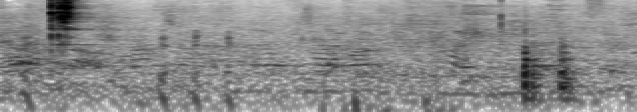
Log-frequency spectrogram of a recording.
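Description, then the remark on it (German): Two quick, bright clinks of beer glasses knocked together in a toast in a foyer after a presentation, over a low murmur of people chatting. “Den habe ich nach der Präsentation im Foyer beim Bier getroffen. Prost.”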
